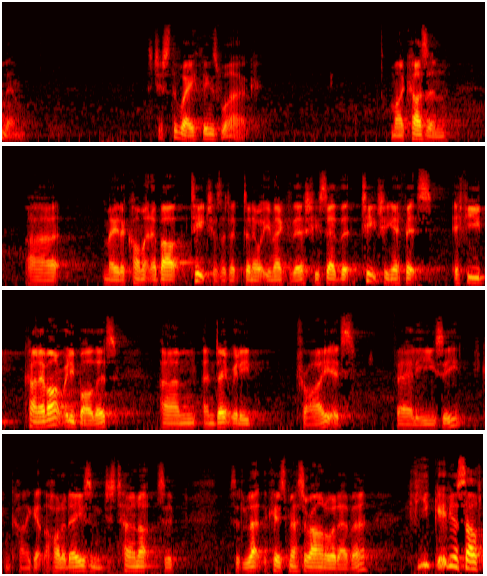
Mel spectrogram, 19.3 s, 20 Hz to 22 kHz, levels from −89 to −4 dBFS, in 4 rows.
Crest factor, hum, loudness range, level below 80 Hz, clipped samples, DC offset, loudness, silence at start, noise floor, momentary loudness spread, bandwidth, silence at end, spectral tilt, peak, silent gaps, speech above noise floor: 22 dB; none; 7 LU; -80 dBFS; under 0.1%; under 0.1%; -39 LUFS; 0 s; -73 dBFS; 15 LU; 11 kHz; 0 s; -3 dB/octave; -18 dBFS; none; 35 dB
